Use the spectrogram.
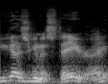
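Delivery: lighthearted teasing delivery. Recalling what he said when classmates were leaving, retelling a joking question. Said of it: "he was like jokingly".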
